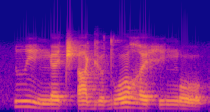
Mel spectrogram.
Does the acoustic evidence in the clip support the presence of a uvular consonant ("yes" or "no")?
yes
